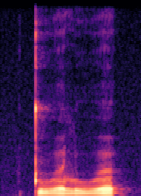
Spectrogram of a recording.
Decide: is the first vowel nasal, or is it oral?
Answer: oral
